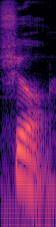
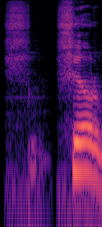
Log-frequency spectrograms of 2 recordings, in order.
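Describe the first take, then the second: First: শিওর said without the r, British style; British sure. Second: শিওর said with the r sounded, American style; American sure. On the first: Teacher to students, British শিওর with no r. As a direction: drop the r in শিওর. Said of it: "আর যদি আমরা ব্রিটিশে বলি". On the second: Teacher to students, American শিওর with the r. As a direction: say শিওর with a clear r at the end. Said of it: "American প্রনাউন্সিয়েশনে আর এর উচ্চারণ". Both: Shown as a demonstration.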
